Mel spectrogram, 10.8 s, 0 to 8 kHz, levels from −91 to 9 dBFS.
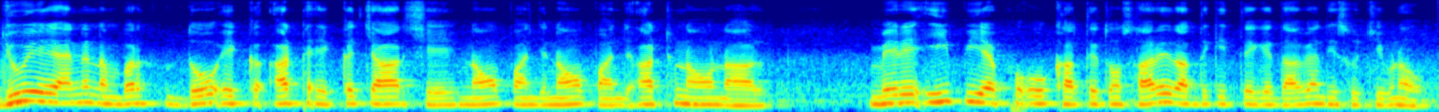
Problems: background sounds at intervals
